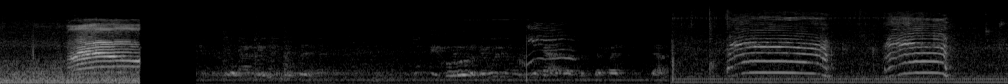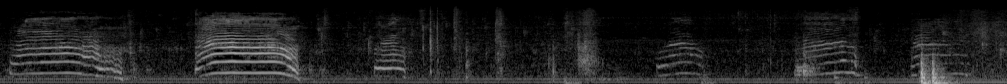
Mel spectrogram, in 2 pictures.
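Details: Cats meowing without pause: a burst of sharp meows, then a quieter stretch with soft low murmurs and a steady electrical hum, followed by a rapid run of arched, wavering meows and a final loud squeal.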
